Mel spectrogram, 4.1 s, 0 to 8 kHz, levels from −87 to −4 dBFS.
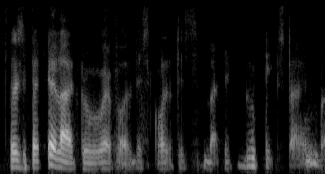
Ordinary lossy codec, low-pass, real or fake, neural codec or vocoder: Opus, 16 kbps; 7.2 kHz; fake; codec, 44.1 kHz, 2.6 kbps, SNAC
